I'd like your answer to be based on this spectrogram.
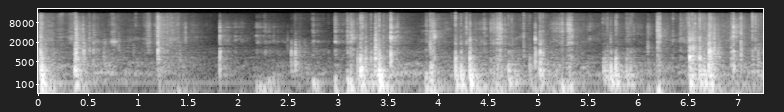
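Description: A solid light-blue bar of soap, held in the palm, is carved with a red patterned blade, with the shavings piling up beside it. Quiet, dry scraping and shaving strokes come in a rapid, uneven series of short, crisp bursts with a bright, crinkly edge and little ring after each cut.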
